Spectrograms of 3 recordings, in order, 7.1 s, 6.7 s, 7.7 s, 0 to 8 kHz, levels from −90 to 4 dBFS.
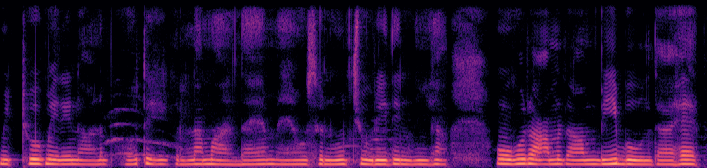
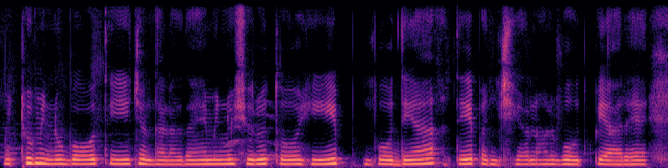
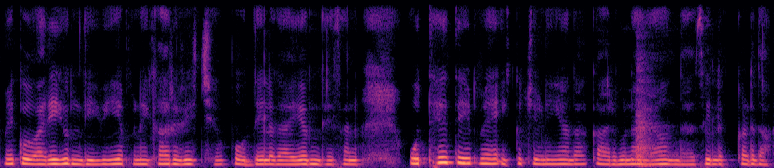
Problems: background sounds at intervals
